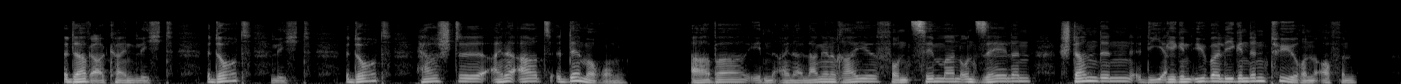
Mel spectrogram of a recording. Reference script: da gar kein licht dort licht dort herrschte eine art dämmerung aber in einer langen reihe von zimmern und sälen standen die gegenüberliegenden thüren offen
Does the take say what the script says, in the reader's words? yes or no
yes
